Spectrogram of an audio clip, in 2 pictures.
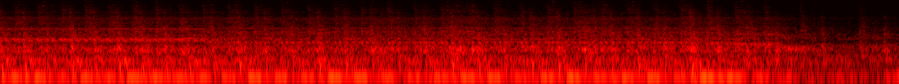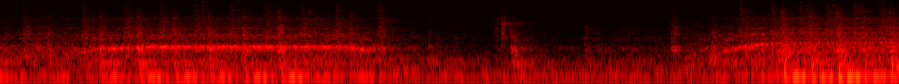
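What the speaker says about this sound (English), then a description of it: "Do a little back stitching there at the end." A sewing machine back stitching runs in quick steady bursts of rapid mechanical ticking, pausing briefly between runs, close and moderately quiet with no talk.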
